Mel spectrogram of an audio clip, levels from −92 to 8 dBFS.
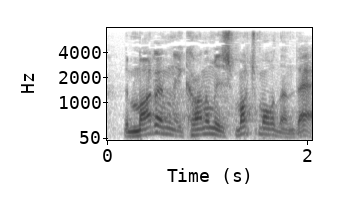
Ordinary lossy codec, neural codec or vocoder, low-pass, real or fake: none; none; 7.2 kHz; real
